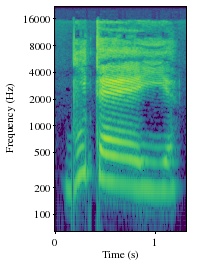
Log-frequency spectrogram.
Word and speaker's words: bouteille: Bouteille. Bouteille. Le. Bouteille. Le. Alors, on a 3 syllabes. Et regardez, on a double consonne. LL. Alors, on sépare les deux. D'accord? C'est pour cela qu'on a 3 syllabes.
